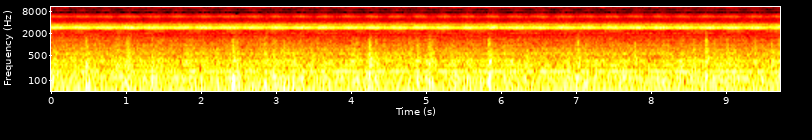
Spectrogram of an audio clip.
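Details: Crickets chirping at Lake Arrowhead, California: a steady, high, continuous trill holds one pitch throughout, over a low rumbling background hum with faint scattered clicks.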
